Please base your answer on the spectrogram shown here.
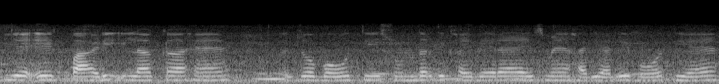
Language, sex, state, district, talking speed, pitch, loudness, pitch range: Hindi, female, Rajasthan, Bikaner, 150 wpm, 190 Hz, -18 LUFS, 185-195 Hz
